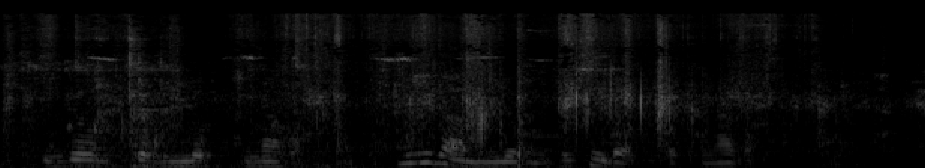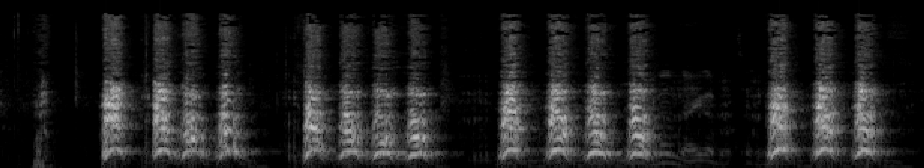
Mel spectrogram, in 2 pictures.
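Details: Jindo dog met on Jindo, Korea, barking in quick clusters of three or four sharp barks with short pauses between, starting after a stretch of people talking.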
